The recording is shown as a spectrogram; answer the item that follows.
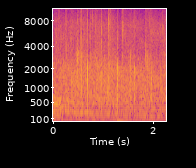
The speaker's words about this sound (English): Yeah, give yourselves a clap.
